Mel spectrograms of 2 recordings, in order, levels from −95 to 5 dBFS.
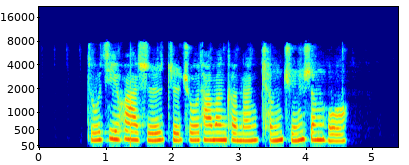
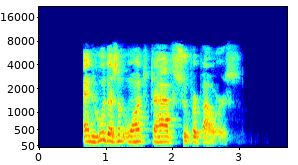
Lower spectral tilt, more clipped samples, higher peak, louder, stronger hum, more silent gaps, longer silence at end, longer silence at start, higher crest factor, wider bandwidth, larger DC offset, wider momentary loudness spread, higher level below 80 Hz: about the same, -6 dB/octave vs -5 dB/octave; neither; about the same, -4 dBFS vs -2 dBFS; about the same, -18 LUFS vs -17 LUFS; neither; neither; about the same, 0.8 s vs 0.75 s; about the same, 0.75 s vs 0.65 s; about the same, 16 dB vs 18 dB; about the same, 8 kHz vs 7.8 kHz; neither; second, 6 LU vs 13 LU; about the same, -56 dBFS vs -58 dBFS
